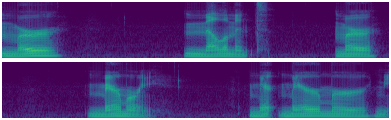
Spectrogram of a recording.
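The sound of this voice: Mumbling at a very slow pace, a man puts on a character voice at medium pitch. His intonation is monotone and flat.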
